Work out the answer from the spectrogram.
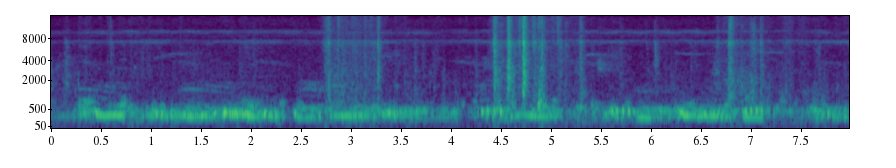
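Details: Male and female farmed pigeons fighting in a village house in Chittagong District, Bangladesh: deep, throaty cooing rolls almost continuously, broken by sharp flapping and scuffling bursts near three and five seconds.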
